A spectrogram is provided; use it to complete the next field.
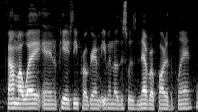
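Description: Speaking with an American accent, a man keeps a medium pitch and a monotone, flat intonation at a fairly quick pace. Noticeable background noise can be heard. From Boston area, Massachusetts. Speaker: PhD student. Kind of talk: casual chat.

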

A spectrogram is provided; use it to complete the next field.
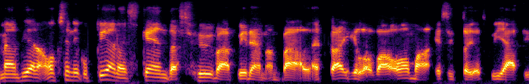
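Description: The man rushes along at a very fast pace with hardly any pauses. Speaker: musician and former journalist. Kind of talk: casual interview chat. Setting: video call from home (children's room).

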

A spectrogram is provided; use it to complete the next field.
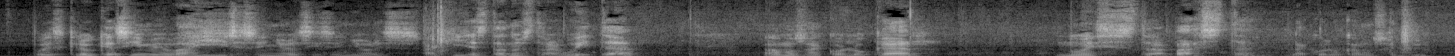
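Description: A man speaks at a fairly quick pace in a medium pitch with ordinary pitch variation. Long, frequent pauses break up his speech over noticeable background noise. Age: young. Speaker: podcast co-host. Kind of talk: food challenge demonstration. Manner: animated.

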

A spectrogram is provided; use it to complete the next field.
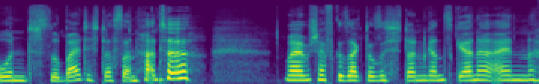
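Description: A woman speaks at a fairly slow pace in a medium pitch with fairly even intonation, the sound dry and close with no echo, on a very clean recording with a silent background. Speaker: traveler, interview guest. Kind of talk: interview. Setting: outdoors on a bench.

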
